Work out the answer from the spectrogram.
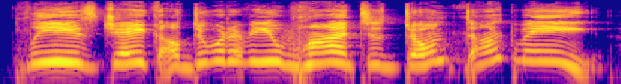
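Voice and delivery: high, loud screamed begging; about to be dunked, she screams a plea to Jake; screaming plea. Acted. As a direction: scream it, bracing for cold water. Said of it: "I screamed".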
